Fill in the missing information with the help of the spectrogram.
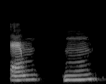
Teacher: bilabial itu adalah dua bibir bibir atas bibir bawah jadi untuk membunyikan bunyi mim m m ya itu tuh bibir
